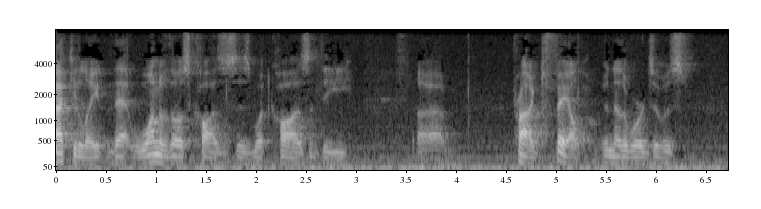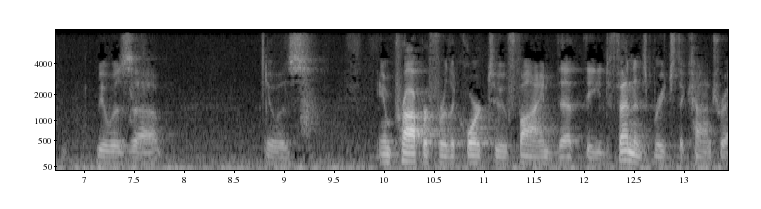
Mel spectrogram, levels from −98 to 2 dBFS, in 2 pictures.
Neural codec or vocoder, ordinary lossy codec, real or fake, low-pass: none; MP3, 64 kbps; real; 7.2 kHz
